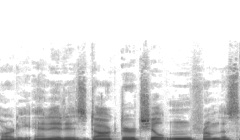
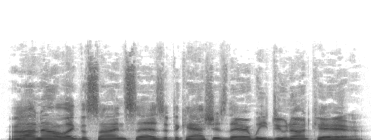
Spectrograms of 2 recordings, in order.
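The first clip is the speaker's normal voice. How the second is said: mock cocky captain; 9 semitones higher than usual. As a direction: toss it off like a cocky hired gun. Captain voiced.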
